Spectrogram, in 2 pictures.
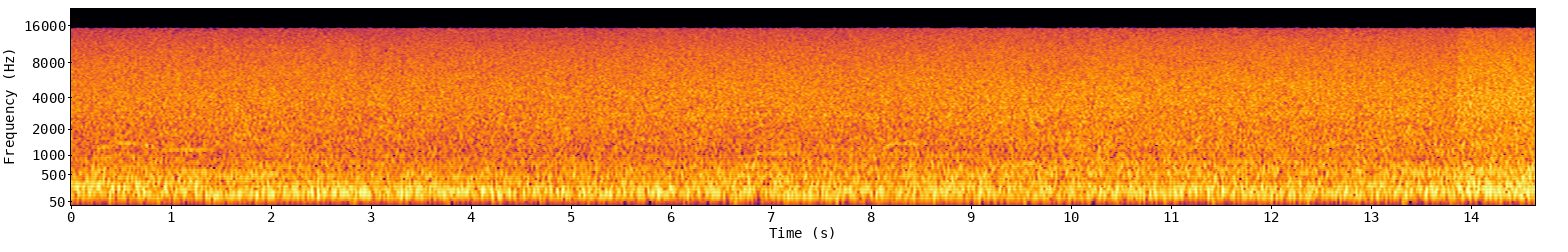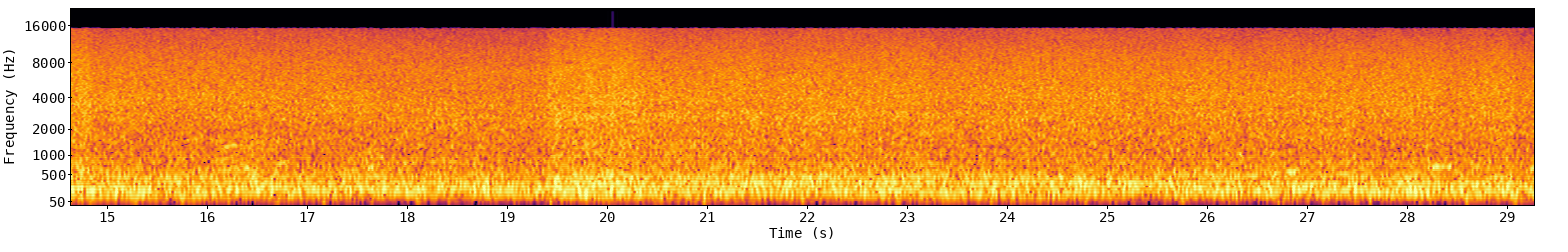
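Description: A waterfall roars and splashes steadily close by.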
